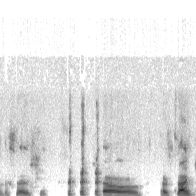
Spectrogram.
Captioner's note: laughing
